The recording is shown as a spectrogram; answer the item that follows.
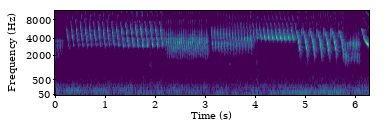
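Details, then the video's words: Canary's long, fast, closely packed song, used as a model for young canaries learning to sing. A continuous rapid trill passes into buzzy rolls, then a run of drooping sweeps and a final high whistle. "Kenari Gacor Panjang Speed Rapat Untuk Pancingan kenari Paud Agar Cepat Gacor"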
